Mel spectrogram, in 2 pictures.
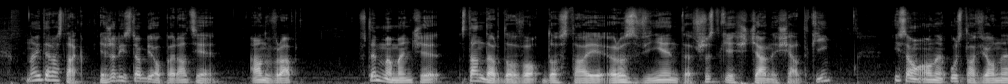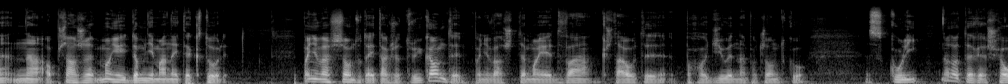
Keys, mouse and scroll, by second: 4.5-6.0 scroll down 1, 16.7-18.6 scroll up 3.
